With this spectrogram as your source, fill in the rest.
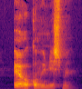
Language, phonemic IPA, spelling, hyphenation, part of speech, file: Dutch, /ˈøː.roː.kɔ.myˌnɪs.mə/, eurocommunisme, eu‧ro‧com‧mu‧nis‧me, noun, Nl-eurocommunisme.ogg
- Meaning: Eurocommunism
